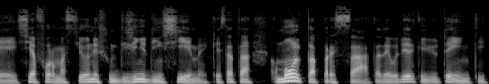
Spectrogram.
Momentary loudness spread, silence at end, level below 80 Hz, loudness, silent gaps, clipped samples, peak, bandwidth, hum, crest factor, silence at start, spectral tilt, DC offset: 9 LU; 0 s; -54 dBFS; -22 LUFS; none; under 0.1%; -2 dBFS; 16 kHz; none; 20 dB; 0 s; -6 dB/octave; under 0.1%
